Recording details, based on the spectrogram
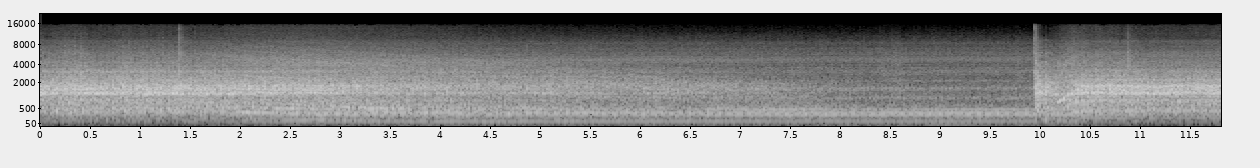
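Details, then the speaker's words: Bridgeport mill J-head on 3-phase power after repairing a locked spindle sheave and fitting a new belt: steady, even motor hum and whine with no knocking or grinding, then a sharp clack near the end; the brake works and the spindle runs healthy. "brake works looks like everything's functioning"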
